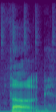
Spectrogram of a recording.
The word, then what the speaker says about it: thug: thief or a criminal they pronounce it tugi or tug we pronounce it thug question 13 in the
